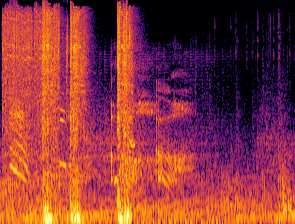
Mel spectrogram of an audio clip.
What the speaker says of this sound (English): Good shot, Garrus.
